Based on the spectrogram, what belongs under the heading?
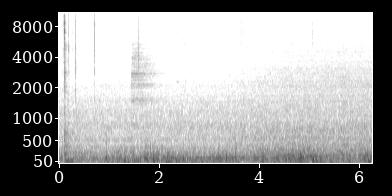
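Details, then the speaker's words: Furnace reported as noisy, blower started by jumping the green 24 V fan wire: a few clicks at start, then a quiet steady low hum with no rubbing, rattling or squeal; normal blower, complaint later traced to a grille. "el abanico prende el ventilador prende automáticamente no oo nada fuera lo normal de verdad no oigo nada no escucho nada que sea b"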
